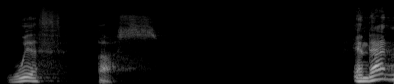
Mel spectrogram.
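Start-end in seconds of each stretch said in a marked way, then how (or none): 0.1-1.6 hushed. Real, not acted. Hushed ending of Emmanuel meaning.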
